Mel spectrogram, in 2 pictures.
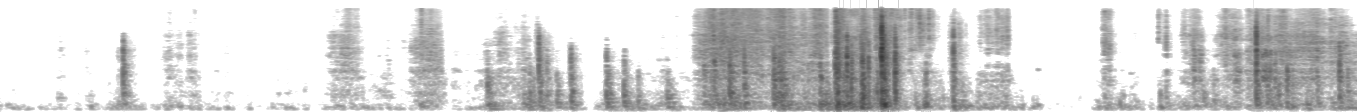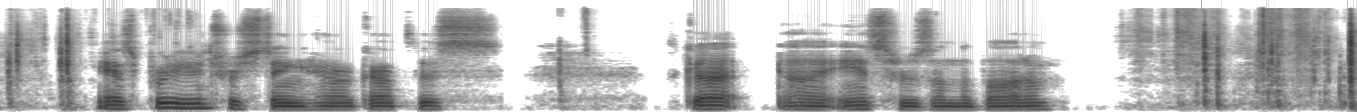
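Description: A paper bag rustles and crinkles as it is turned in the hands.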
